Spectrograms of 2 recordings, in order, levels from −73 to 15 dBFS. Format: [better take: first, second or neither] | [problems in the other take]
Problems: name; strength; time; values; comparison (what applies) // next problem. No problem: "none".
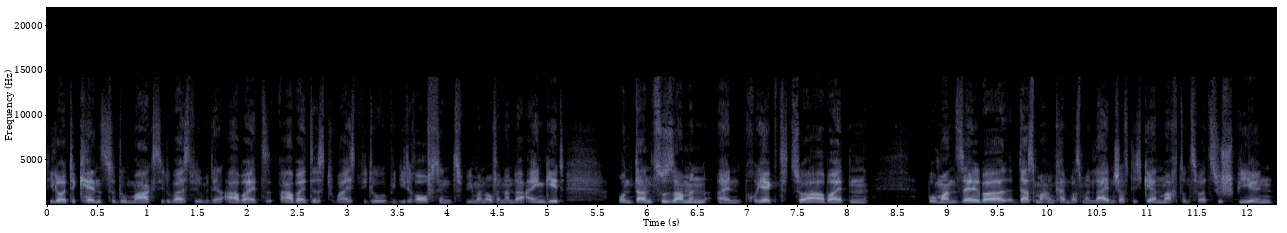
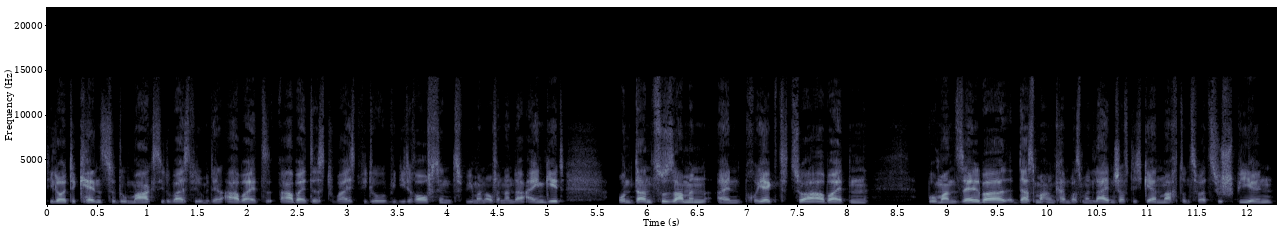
neither | thin; very; fading below 350 Hz; the same in both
